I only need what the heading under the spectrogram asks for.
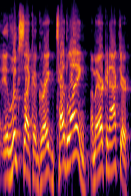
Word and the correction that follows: Lange: Lange. – How about that? – It's pronounced Lange.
